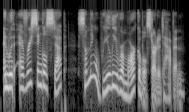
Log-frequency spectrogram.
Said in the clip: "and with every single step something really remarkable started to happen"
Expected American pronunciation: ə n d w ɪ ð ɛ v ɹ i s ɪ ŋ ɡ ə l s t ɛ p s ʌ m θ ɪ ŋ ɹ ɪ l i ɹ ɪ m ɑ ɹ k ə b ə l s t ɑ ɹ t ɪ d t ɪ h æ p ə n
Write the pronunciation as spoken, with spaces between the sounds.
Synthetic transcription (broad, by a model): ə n w ɪ ð ɛ v ɹ i s ɪ ŋ ɡ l s t ɛ p s ʌ m θ ɪ ŋ ɹ ɪ l i ɹ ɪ m ɑ ɹ k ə b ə l s t ɑ ɹ t ɪ d t ɪ h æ p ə n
